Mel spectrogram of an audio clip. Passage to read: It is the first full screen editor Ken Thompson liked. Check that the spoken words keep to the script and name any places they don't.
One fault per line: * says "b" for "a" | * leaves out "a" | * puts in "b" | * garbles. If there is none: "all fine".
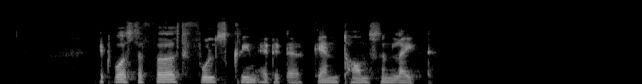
* says "was" for "is"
